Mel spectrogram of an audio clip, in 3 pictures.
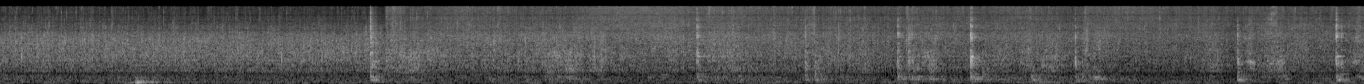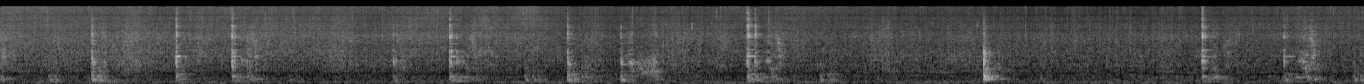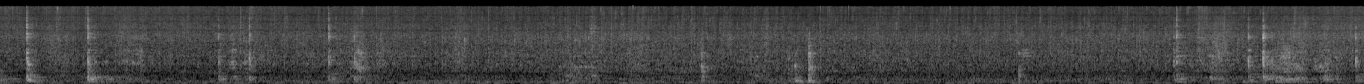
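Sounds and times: food sizzling in a wok: 0:00.0 - 0:40.9
metal spatula scraping pan: 0:17.5 - 0:20.5.

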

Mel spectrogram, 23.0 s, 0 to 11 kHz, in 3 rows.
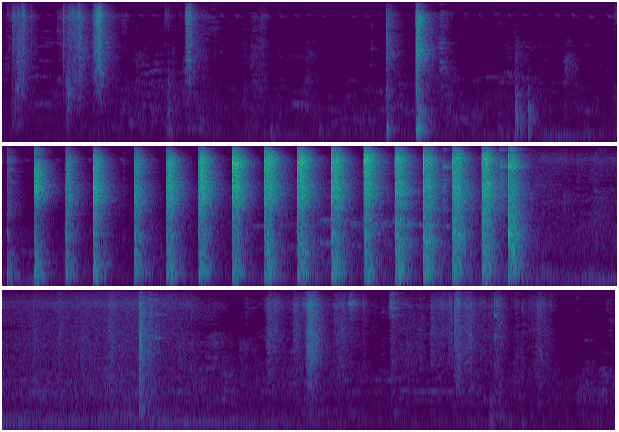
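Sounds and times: hammer striking a nail into wood: 0:04.8 - 0:05.5, 0:07.8 - 0:14.4.

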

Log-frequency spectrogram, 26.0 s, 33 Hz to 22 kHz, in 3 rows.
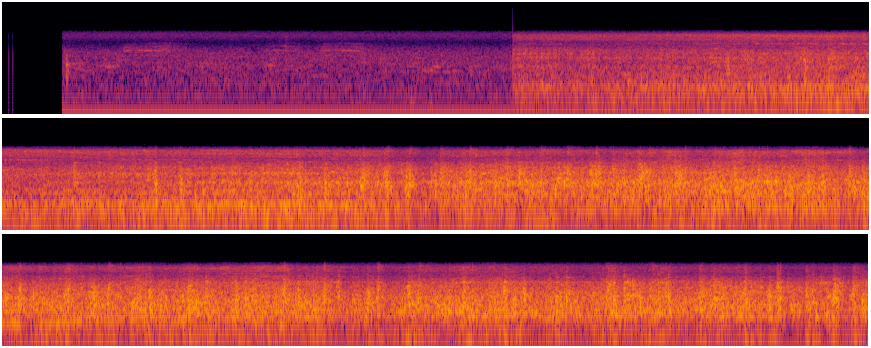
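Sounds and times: steam locomotive passing: 0:05.1 - 0:26.0
train wheels clicking over rail joints: 0:07.1 - 0:26.0.

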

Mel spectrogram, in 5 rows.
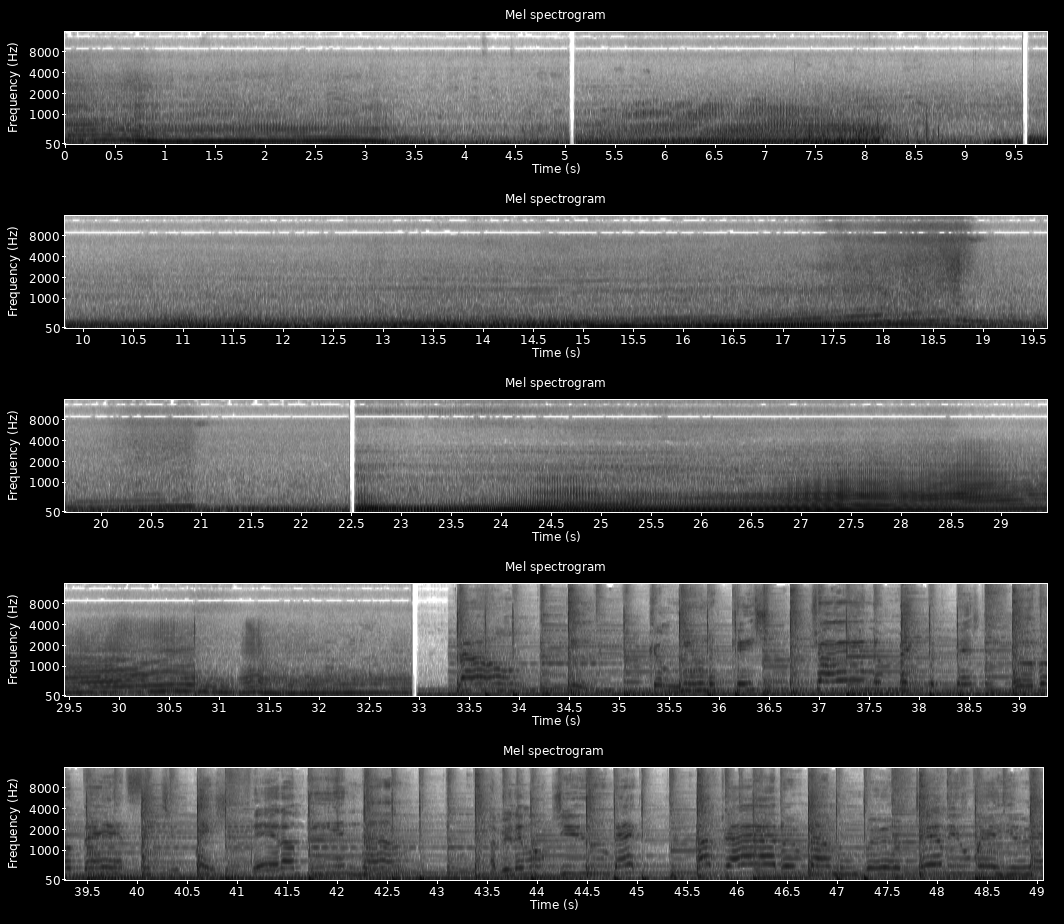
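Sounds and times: car engines revving: 0:00.0 - 0:33.4.

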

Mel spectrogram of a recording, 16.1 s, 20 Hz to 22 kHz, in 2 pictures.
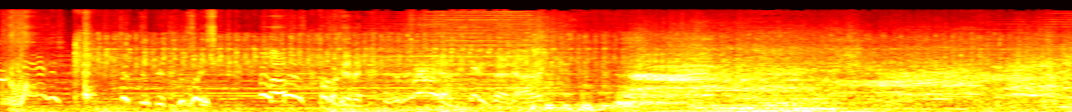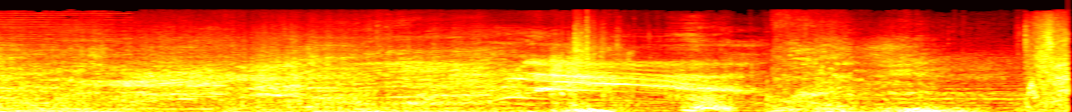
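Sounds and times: creature roaring: 0:04.6 - 0:15.2.

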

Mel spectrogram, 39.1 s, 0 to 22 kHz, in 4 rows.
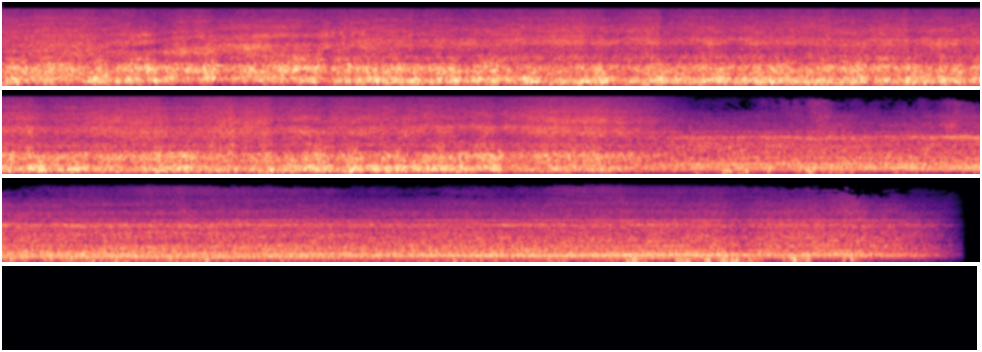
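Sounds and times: foam lance spraying: 0:00.0 - 0:16.7, 0:17.3 - 0:27.9
pressure washer jet hissing: 0:00.0 - 0:29.1
pressure washer motor humming: 0:00.0 - 0:29.2.

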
